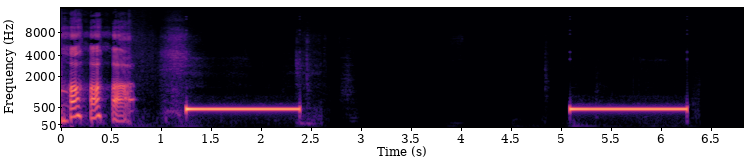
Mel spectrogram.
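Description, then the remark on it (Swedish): A brief burst of voices, then a telephone ringback tone while calling a man: two steady, clear beeps of about a second each, separated by a long silent pause. “Vi ringer honom och ja. frågar.”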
